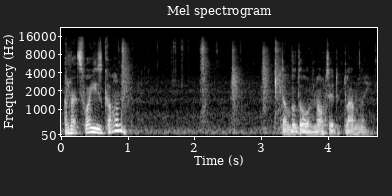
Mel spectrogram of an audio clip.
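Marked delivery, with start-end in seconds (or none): 0.0-0.9 high, trembling professor's voice. A narrator's reading. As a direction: tell grave news with a tremble, pitched high. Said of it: "Professor McGonagall's voice trembled".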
